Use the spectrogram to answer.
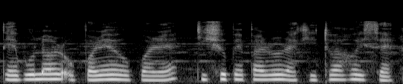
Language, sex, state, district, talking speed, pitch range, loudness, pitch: Assamese, female, Assam, Kamrup Metropolitan, 150 wpm, 205-230 Hz, -16 LUFS, 220 Hz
